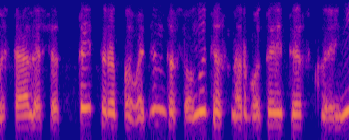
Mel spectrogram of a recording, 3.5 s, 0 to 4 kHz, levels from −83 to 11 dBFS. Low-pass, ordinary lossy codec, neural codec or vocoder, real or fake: 3.6 kHz; Opus, 16 kbps; codec, 16 kHz, 8 kbps, FunCodec, trained on LibriTTS, 25 frames a second; fake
